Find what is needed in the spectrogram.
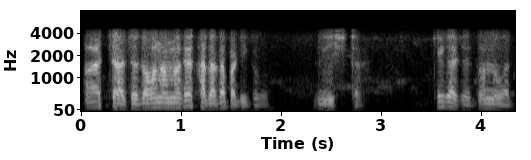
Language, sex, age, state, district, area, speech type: Bengali, male, 45-60, West Bengal, Purba Medinipur, rural, conversation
